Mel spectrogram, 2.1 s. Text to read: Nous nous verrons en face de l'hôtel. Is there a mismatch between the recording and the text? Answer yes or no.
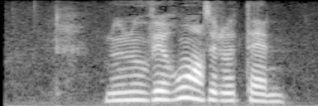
yes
